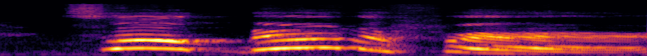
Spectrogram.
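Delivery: loud, high, swooping, sing-song put-on voice, belted out. Reacting to kind comments, repeating a phrase in Madea voice. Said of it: "In Medea's voice".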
